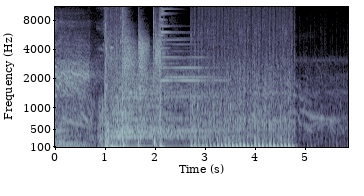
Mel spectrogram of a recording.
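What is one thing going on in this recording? A short game jingle plays with a bright chiming tune.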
